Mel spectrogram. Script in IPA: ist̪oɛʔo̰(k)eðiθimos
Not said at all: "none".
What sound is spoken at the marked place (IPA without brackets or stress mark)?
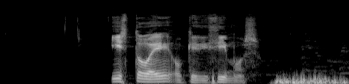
k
